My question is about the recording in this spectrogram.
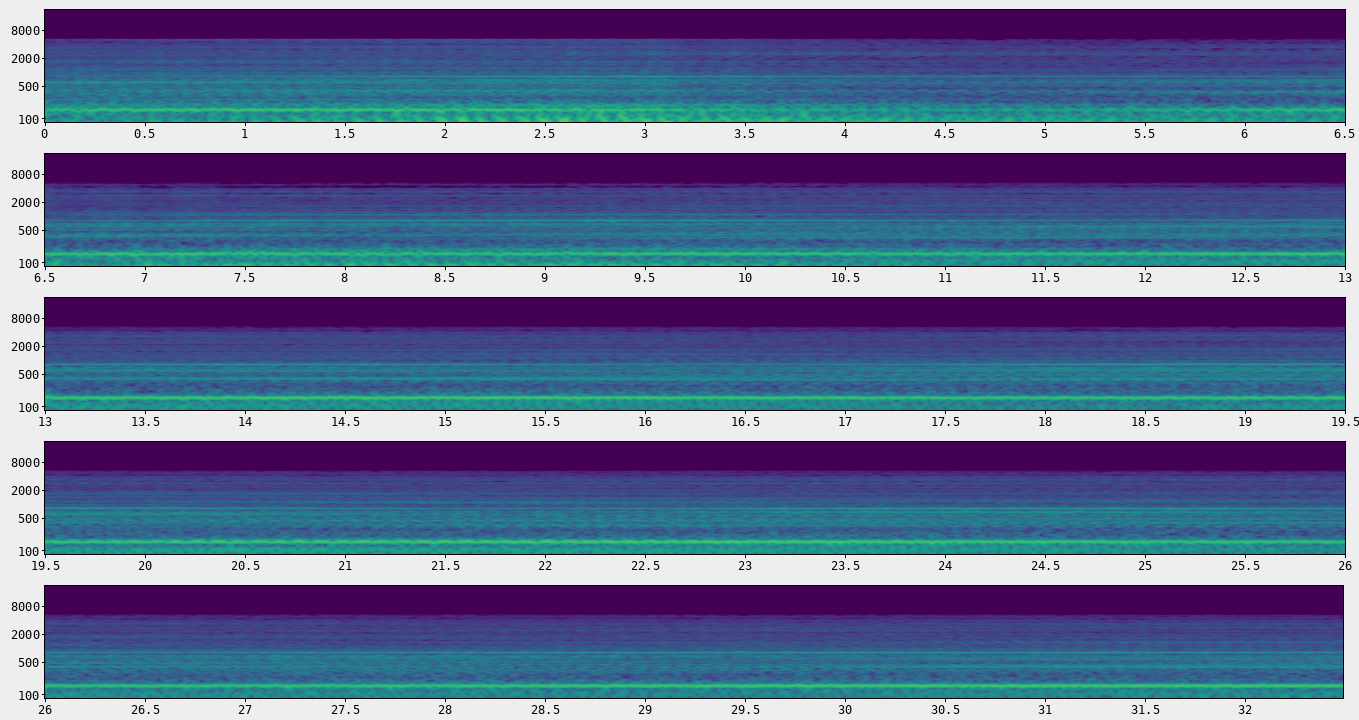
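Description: A steady low drone built on one strong held hum, with a few fainter higher tones held over it. A deeper rumble underneath fades away about ten seconds in, and the sound is dull and band-limited.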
